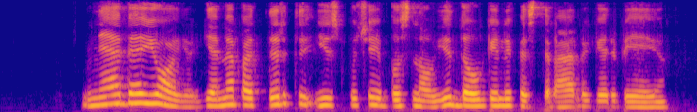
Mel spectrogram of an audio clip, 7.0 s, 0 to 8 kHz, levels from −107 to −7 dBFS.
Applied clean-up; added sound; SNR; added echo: neural mask model DeepFilterNet 3.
